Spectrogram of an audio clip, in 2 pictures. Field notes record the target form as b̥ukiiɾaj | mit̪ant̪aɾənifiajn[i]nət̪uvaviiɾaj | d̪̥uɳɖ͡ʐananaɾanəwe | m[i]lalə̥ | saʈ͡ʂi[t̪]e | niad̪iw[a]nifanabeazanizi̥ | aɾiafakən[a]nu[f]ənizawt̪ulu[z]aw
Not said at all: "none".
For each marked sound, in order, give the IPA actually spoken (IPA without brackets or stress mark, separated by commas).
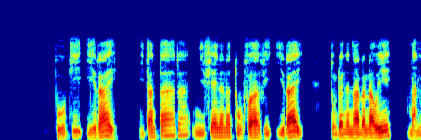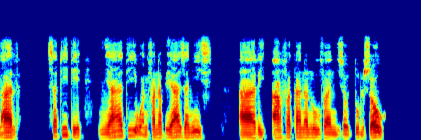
a, a, d̪, a, a, v, z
